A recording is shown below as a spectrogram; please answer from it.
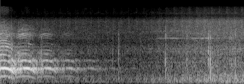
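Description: A man's voice through a handheld microphone draws out the last word of a sentence for about half a second, then breaks off into a pause of steady background noise that grows louder toward the end.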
